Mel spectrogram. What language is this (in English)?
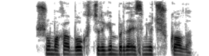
Uzbek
